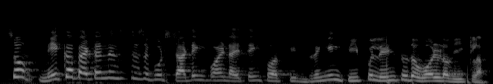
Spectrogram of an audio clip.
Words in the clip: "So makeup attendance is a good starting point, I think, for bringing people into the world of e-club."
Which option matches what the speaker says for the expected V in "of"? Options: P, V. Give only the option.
V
